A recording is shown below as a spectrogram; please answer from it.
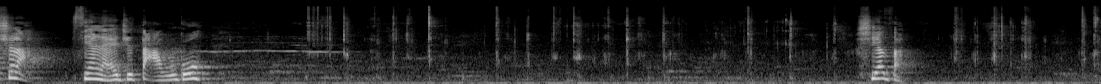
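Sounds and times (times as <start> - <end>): crunchy chewing: 2.2 - 11.0.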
